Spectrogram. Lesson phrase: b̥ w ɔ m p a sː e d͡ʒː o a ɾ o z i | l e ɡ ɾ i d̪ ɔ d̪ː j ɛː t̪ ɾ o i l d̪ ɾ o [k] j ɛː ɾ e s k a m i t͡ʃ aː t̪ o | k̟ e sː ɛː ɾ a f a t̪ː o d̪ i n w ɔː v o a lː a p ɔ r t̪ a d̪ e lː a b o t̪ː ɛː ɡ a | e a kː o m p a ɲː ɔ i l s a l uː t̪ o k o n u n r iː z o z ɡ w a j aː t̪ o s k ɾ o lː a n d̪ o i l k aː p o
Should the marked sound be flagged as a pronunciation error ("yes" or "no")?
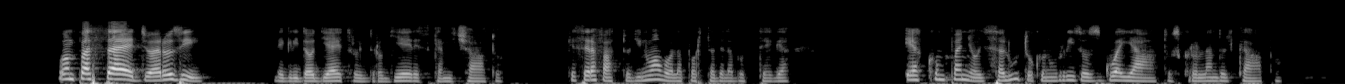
yes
